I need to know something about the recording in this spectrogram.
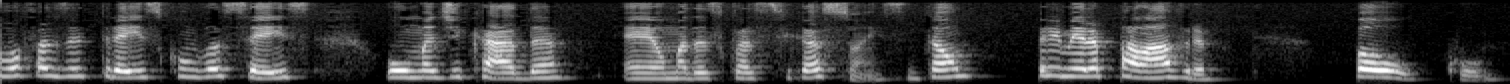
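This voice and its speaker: A Brazilian woman teaches a remote grammar lesson to children in a slightly high voice. She is patient and spells out syllables slowly. She keeps checking in with them. The sound is muffled and lo-fi, as if from a laptop mic. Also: a little mellow. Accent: Brazilian Portuguese.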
